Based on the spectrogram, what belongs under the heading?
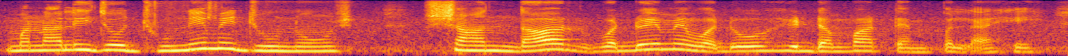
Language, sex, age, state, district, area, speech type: Sindhi, female, 30-45, Maharashtra, Mumbai Suburban, urban, spontaneous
